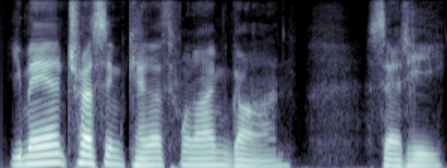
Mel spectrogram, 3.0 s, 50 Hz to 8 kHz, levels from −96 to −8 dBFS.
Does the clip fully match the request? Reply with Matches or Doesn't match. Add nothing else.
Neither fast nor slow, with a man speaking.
Doesn't match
